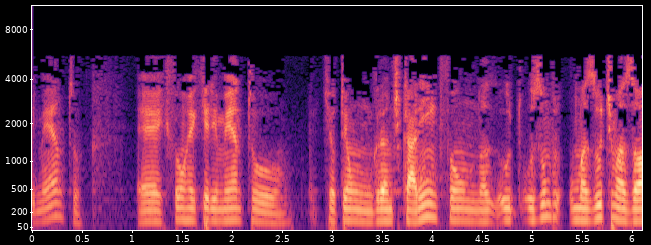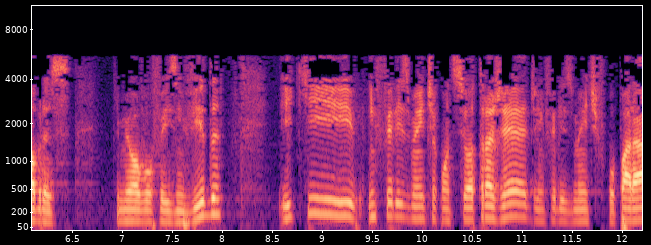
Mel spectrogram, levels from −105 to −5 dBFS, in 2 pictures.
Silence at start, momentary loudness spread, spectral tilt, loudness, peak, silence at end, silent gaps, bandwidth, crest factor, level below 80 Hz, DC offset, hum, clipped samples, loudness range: 0 s; 12 LU; -10 dB/octave; -21 LUFS; 0 dBFS; 0 s; none; 5.8 kHz; 22 dB; -46 dBFS; under 0.1%; none; under 0.1%; 3 LU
